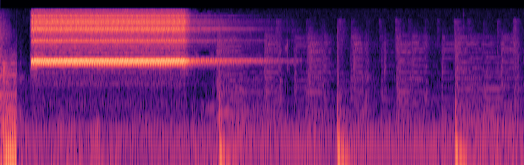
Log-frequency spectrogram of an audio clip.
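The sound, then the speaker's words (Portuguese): A referee's whistle starts a football match with one long, steady, shrill blast of about a second. A few soft low thumps follow afterwards. “Agora sim, tudo pronto para a bola rolar, apita o árbitro e começa o arquibancada.”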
